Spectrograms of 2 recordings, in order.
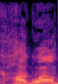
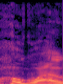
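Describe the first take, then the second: First: Hoge is said without a long O vowel. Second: Hoge is said with a long O vowel. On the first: The speaker calls it wrong. "Every time I looked at it, it was like" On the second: The speaker calls it right.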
